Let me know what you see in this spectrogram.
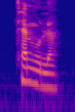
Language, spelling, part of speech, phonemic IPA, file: French, Tamoul, noun, /ta.mul/, LL-Q150 (fra)-Tamoul.wav
- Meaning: Tamil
